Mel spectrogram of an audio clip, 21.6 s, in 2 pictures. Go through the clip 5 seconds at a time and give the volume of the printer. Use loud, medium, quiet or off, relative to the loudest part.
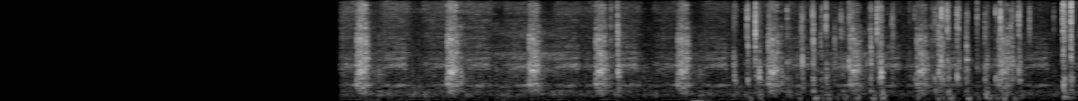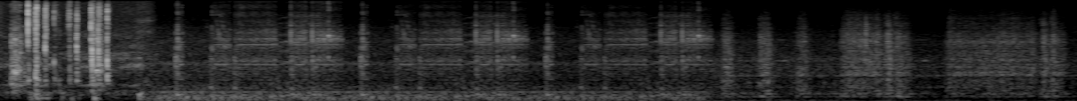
loud, loud, medium, quiet, quiet.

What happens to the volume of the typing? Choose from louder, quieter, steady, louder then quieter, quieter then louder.
steady.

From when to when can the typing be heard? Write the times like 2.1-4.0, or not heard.
7.1-12.3.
